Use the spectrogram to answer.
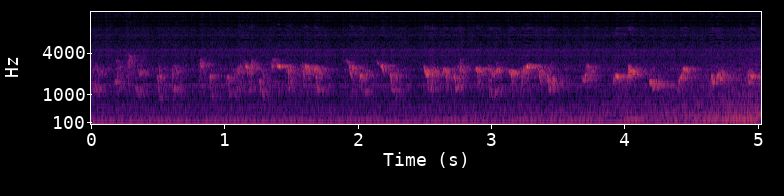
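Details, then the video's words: Yellow-vented bulbul song used to lure and train birds: continuous chattering run of bright, warbled notes with uneven rhythm and a low steady hum. "Pancingan Ampuh Burung Trucukan Paud"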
